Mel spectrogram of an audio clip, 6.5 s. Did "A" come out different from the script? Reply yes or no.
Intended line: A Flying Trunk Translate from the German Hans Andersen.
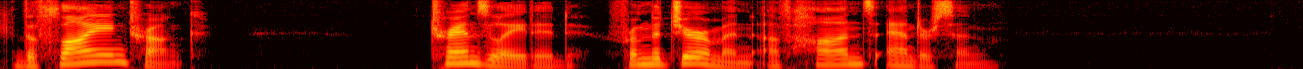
yes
